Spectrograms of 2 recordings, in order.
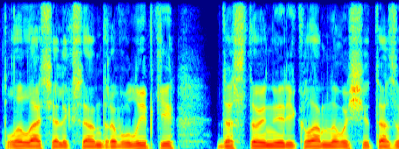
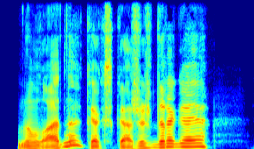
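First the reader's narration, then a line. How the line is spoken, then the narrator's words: Cheerful agreement. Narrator (Russian): весело согласился Вадим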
